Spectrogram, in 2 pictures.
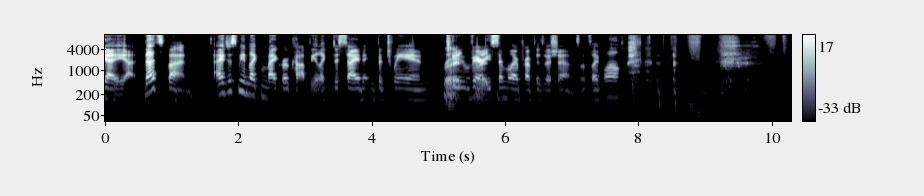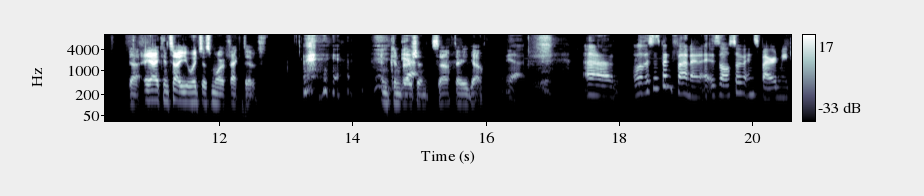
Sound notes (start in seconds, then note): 14.3 <Laugh>; 15.0 theme fades in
